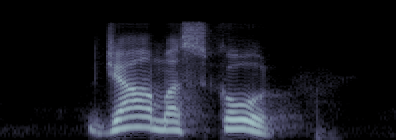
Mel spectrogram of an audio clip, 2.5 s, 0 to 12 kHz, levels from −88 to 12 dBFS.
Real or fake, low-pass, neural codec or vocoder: fake; 7.2 kHz; codec, 16 kHz, 0.7 kbps, FocalCodec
